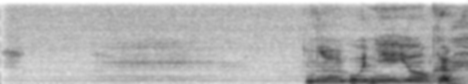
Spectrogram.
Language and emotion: Russian, neutral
